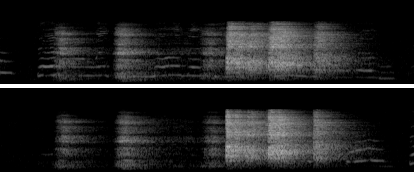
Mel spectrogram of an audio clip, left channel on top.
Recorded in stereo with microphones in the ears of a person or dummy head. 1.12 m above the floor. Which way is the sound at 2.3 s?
80° right.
